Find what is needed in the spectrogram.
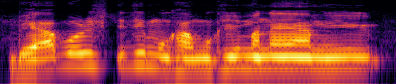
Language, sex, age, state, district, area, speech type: Assamese, male, 45-60, Assam, Dhemaji, rural, spontaneous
